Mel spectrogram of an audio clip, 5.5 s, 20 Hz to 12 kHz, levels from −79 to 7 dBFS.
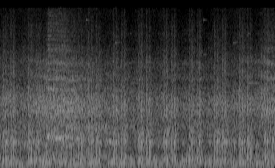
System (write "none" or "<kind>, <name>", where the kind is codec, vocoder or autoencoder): none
